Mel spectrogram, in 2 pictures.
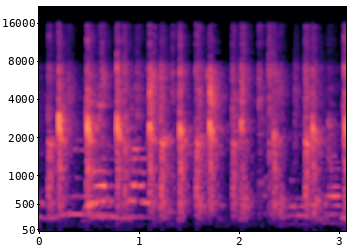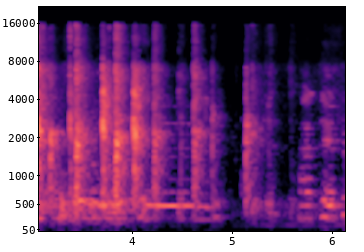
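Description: Family members clap their hands in quick, uneven bursts at a home birthday celebration, close and lively, while adults and someone talk and call out over the clapping, which pauses briefly near the end.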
